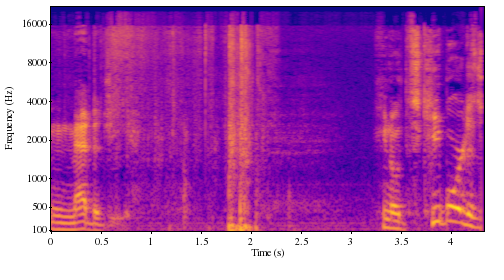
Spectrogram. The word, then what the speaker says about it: Magegee: I believe it's pronounced like Magegee. Like, that's what Texas Speech is saying, that how the company is pronounced, so I'm just going to go with it and call it Magegee.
